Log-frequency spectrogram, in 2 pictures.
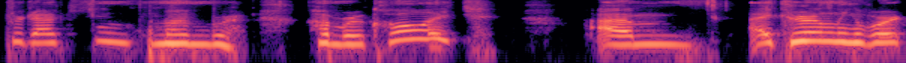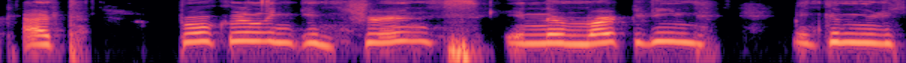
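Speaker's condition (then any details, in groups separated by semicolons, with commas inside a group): Cerebral palsy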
